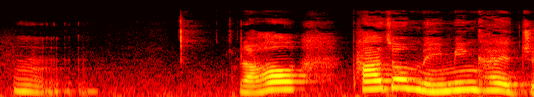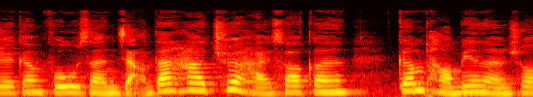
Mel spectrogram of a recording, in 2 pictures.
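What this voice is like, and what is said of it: Usual voice. Nothing is said of it.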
